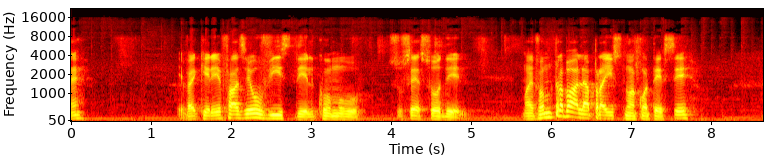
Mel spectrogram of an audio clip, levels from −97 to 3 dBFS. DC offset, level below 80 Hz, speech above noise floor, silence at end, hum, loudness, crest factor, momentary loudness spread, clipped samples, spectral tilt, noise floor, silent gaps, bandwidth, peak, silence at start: under 0.1%; -48 dBFS; 27 dB; 0.85 s; none; -18 LUFS; 18 dB; 12 LU; under 0.1%; -4 dB/octave; -46 dBFS; none; 15.5 kHz; -2 dBFS; 0 s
